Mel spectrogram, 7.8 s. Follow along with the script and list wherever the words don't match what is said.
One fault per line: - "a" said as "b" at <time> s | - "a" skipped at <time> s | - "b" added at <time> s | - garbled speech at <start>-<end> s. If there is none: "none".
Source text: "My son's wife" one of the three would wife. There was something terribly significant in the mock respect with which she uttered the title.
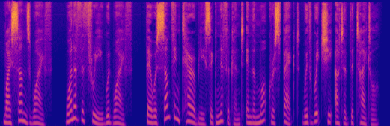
none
